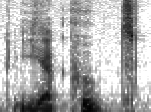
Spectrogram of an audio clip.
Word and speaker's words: Yakutsk: Yakutsk.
